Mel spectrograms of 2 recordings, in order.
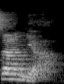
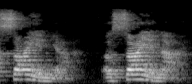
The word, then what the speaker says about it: Sinai: It is pronounced Sanya and not Sinai, equivalent to the mountain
